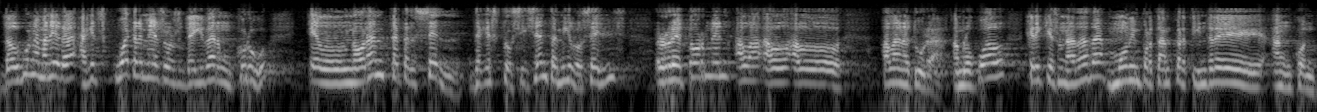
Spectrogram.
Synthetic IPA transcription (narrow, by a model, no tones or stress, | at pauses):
d̪alˠɣunəməneɾəʔəkɛt͡skwat̪ɾəmɛzuzðəiβ̞ɛɾŋkɾu | əlˠnuɾant̪əpəɾsend̪əkɛst̪osːiʃɛnt̪əmiloseʎs | rət̪ornənəlːləl | ələnat̪uɾə̰əmlukwalˠkɾɛkːezunəðaðəmolˠt̪impuɾt̪an̚pəɾt̪ind̪ɾeəŋkont̪ə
